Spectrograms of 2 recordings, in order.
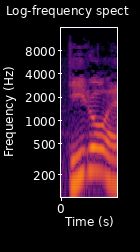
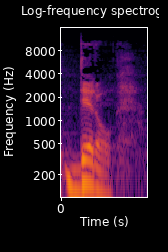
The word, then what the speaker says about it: diddle: That's pronounced diddle. I said deedle, which means skillful.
